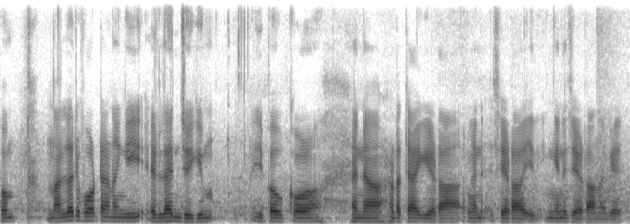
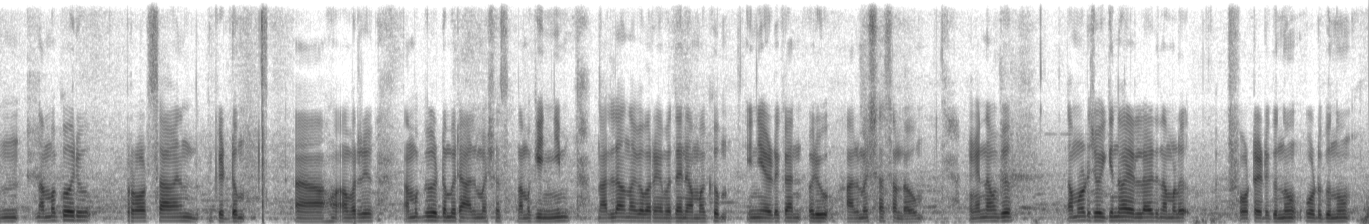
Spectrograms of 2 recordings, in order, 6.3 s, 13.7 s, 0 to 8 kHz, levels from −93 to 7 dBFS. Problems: constant background noise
